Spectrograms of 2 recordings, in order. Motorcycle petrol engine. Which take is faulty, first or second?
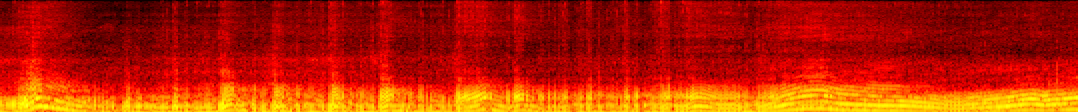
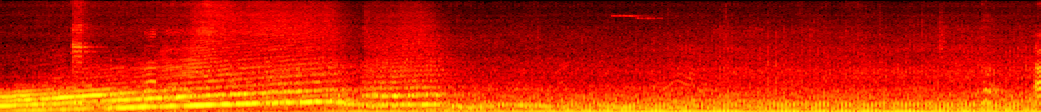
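first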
